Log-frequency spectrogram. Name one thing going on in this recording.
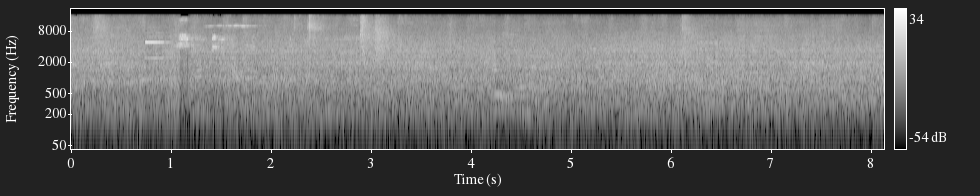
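A steady murmur of passers-by fills a large echoing hall.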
